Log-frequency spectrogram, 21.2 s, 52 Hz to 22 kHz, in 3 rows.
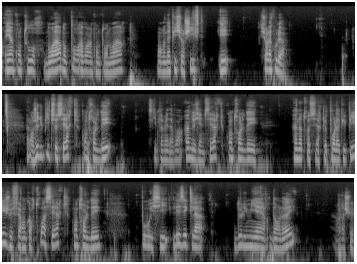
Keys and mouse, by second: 3.8 shift+click, 6.3 click, 8.8 ctrl+d, 9.5-11.0 ctrl+shift+drag, 11.6 ctrl+d, 12.2-13.7 ctrl+shift+drag, 15.6 ctrl+d, 15.7 ctrl+click, 16.8 ctrl+click, 17.6 ctrl+click, 18.6-20.4 ctrl+drag, 19.3 space, 20.9 Delete.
